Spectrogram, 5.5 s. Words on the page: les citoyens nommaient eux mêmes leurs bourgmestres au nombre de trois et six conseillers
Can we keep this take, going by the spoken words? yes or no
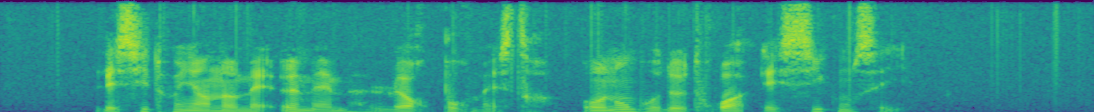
yes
